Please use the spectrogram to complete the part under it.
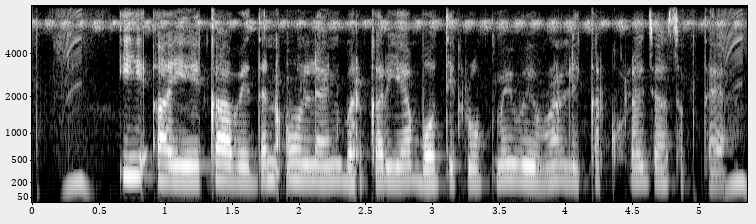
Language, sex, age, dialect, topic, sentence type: Hindi, female, 36-40, Hindustani Malvi Khadi Boli, banking, statement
